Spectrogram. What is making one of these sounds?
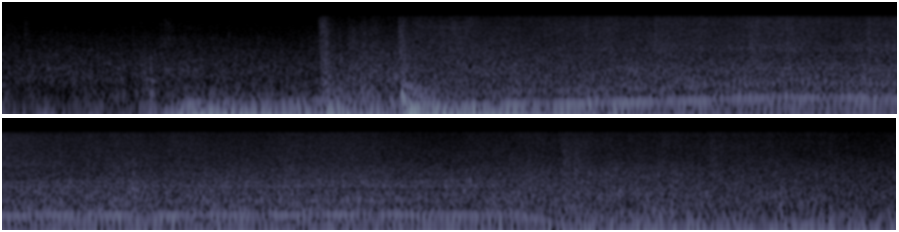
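A motorboat engine roars as the boat speeds across the water.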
